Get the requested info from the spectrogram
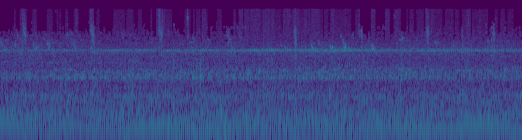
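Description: Harbour ambience: a steady low hum and a constant high thin tone, with scattered faint short chirps and clicks over it.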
